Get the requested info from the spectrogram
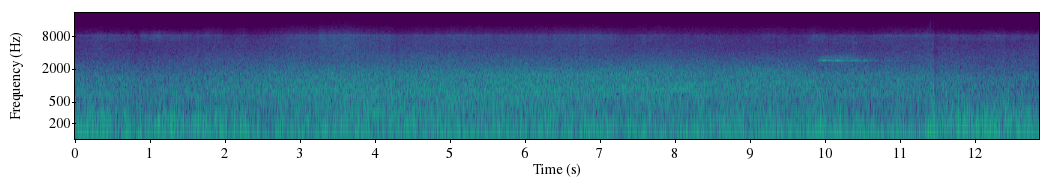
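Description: Steady road and traffic noise from a moving car, a constant low rumble. A brief high tone sounds about ten seconds in.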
